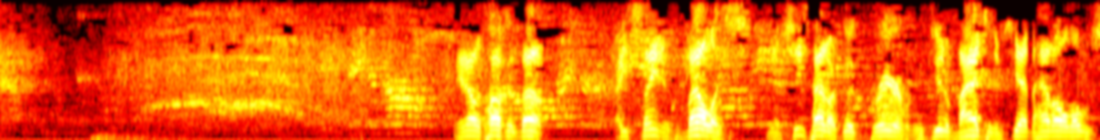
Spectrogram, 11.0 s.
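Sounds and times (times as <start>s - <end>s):
arena crowd applauding a senior player: 1.1s - 5.2s
speech: 4.5s - 5.5s, 6.2s - 10.9s.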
